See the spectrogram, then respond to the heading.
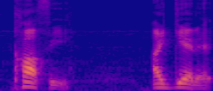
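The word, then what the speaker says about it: Coffey: said someone's name wrong not john carvin but coffee i get it it's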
